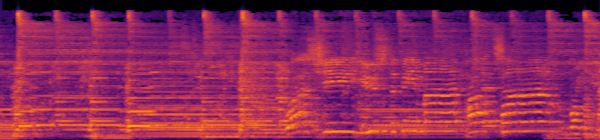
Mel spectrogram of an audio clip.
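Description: Live blues band playing: a hollow-body electric guitar and a drum kit with steady cymbal strokes, with a male voice singing.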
